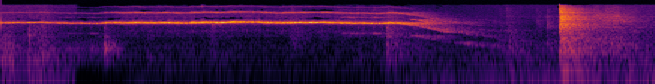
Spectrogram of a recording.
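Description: Stovetop whistling kettle whistling at the boil, a single steady high note, as the water has come to the boil. About three seconds in the note slides down in pitch and dies away, and a brief loud rush of noise follows just before the end.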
